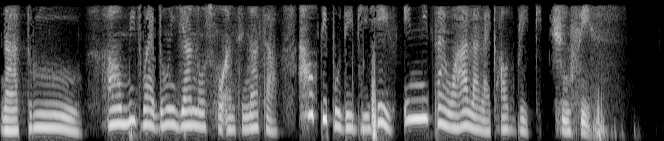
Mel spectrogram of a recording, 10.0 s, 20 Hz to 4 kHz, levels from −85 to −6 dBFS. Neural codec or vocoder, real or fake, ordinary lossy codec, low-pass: none; real; AAC, 16 kbps; 3.6 kHz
